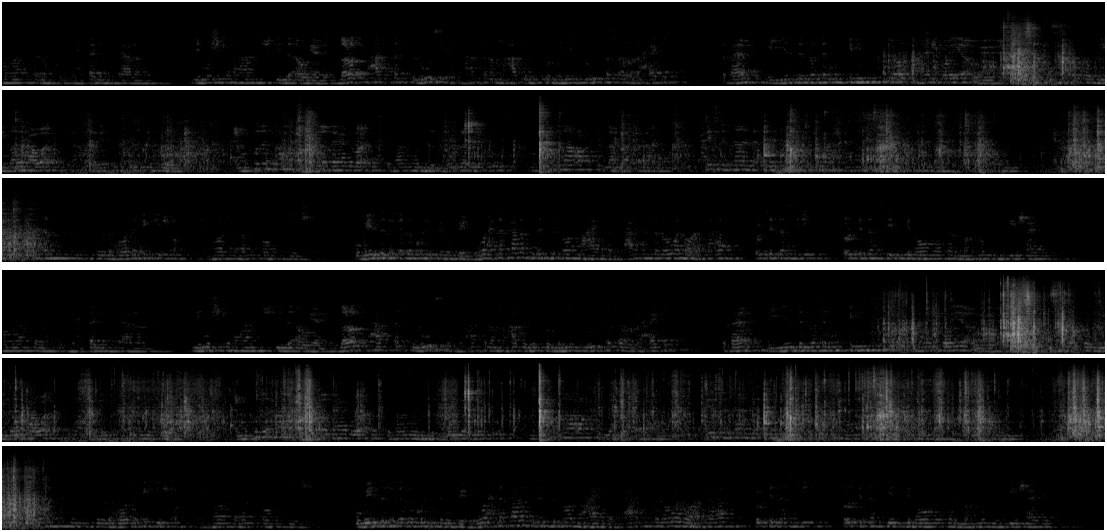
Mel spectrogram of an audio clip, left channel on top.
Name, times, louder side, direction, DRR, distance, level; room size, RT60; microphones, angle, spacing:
voice 1, 0.0-6.7 7.2-12.8 13.3-29.3 29.6-32.5, equal, 55° left, -6 dB, 3.5 m, -55 dB
sound 1, 8.7-14.8 15.1-22.5, right 8 dB, 40° right, 0.4 m, -41 dB
5.8 x 5.4 x 5.5 m, 0.73 s
head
